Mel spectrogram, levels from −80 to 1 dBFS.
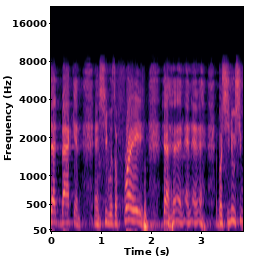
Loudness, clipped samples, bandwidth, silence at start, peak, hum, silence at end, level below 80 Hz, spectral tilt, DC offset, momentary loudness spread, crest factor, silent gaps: -25 LUFS; under 0.1%; 9.2 kHz; 0 s; -12 dBFS; none; 0 s; -46 dBFS; -3.5 dB/octave; under 0.1%; 8 LU; 14 dB; none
